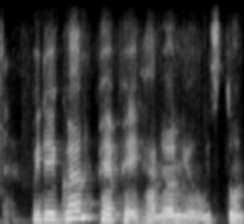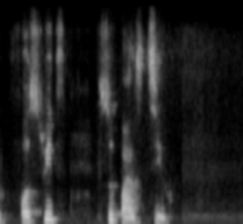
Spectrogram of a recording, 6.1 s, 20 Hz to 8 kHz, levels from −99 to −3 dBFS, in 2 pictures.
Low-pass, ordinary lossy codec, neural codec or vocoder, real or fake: 7.2 kHz; Opus, 24 kbps; none; real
